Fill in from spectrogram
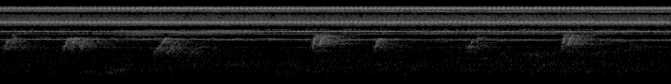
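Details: A cream-vented bulbul in Singapore forest or forest edge gives short, slurred, mid-pitched call notes at uneven intervals, about one a second. A steady high insect drone fills the background.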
